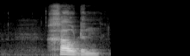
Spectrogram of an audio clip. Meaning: 1. golden, made of gold 2. precious (as gold), of great (monetary or other) value
- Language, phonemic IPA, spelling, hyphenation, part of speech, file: Dutch, /ˈɣɑu̯.də(n)/, gouden, gou‧den, adjective, Nl-gouden.ogg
